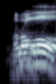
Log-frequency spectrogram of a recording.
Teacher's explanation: Kalau huruf ro ketika dia fathah dia dibaca tebal, tapi caranya bukan dengan menaikkan pangkal lidah ya, karena sifat huruf ro adalah istifal.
